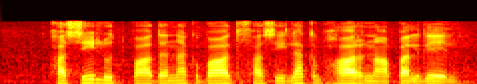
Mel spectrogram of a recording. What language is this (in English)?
Maithili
